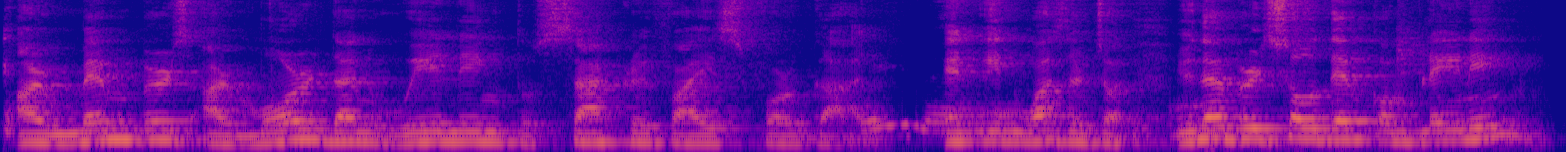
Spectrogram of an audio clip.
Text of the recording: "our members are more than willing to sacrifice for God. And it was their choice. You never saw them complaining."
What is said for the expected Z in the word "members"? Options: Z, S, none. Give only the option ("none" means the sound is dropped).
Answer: S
